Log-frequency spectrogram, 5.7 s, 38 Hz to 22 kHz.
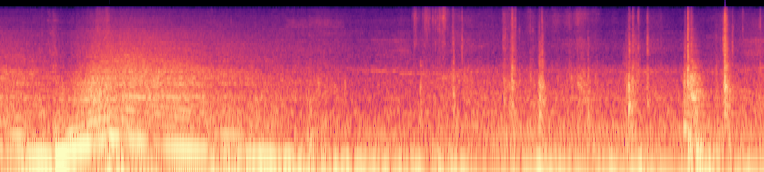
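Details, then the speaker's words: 1994 Toyota Celica, single ignition coil replaced two years earlier: engine starts into lumpy stumbling idle with irregular pops, a severe misfire from intermittent weak spark on one cylinder (cylinder two). "hopefully the camera picked up the misfiring. It's pretty severe."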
